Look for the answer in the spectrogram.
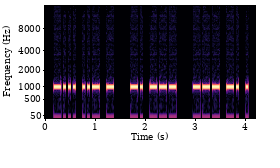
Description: Morse code, heard as a keyed tone, about 25 wpm, 1000 Hz. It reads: BUT NO ONE
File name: qotdfiles / 25wpm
